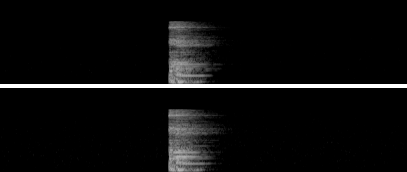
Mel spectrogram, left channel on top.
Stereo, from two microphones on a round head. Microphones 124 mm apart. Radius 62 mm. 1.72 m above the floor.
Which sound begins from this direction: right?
A clunk, at 1.7 s.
